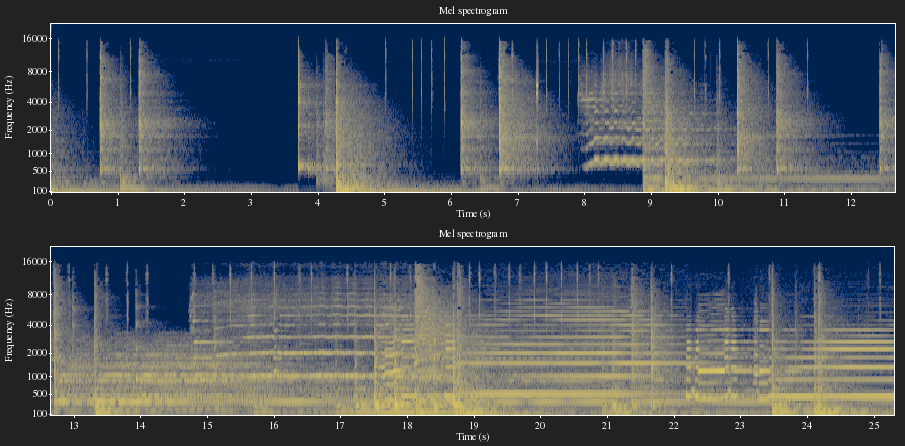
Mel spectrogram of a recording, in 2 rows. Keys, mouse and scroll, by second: 0.0 Tab, 1.2 ctrl+click, 2.1 Tab, 2.5 Tab, 2.6 middle click, 2.6 Tab, 3.0 Tab, 3.0 middle click, 3.1 Tab, 3.4 middle click, 3.5 Tab, 3.7 Tab, 4.6-4.9 scroll down 1, 4.9 alt+middle click, 5.0 alt+click, 5.4 alt+click, 6.0 alt+middle click, 6.1 scroll up 1, 6.3 alt+middle click, 7.4 shift+click, 7.7 shift+click, 8.0 shift+click, 8.4 shift+click, 8.7 shift+click, 9.8 shift+click, 12.7 shift+click, 16.4 shift+click, 16.5 shift+click, 16.6-17.0 scroll down 1, 18.6 Tab, 18.9 shift+click, 19.7 shift+click, 20.0 shift+click, 20.8 shift+click, 21.9 ctrl+click, 22.8 shift+click, 23.2 alt+middle click, 24.1 alt+click.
